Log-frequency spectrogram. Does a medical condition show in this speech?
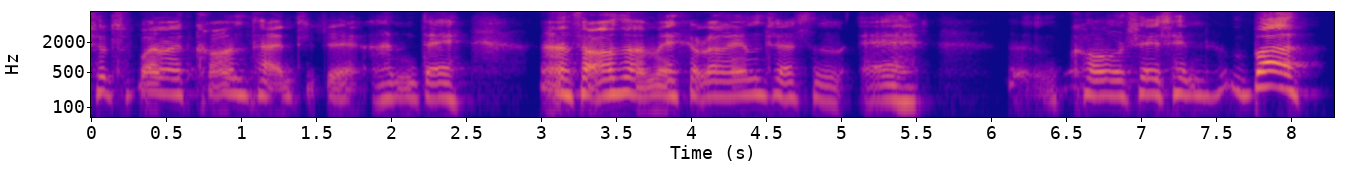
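Yes: cerebral palsy.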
